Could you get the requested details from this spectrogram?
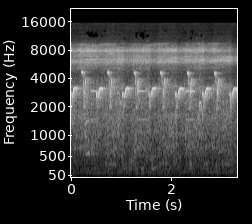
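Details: Sharp, sliding high chirps from a bar-winged prinia, repeated steadily about twice a second without pause, in a forest in the morning at Wonocoyo Village, East Java, Indonesia, with rain hissing throughout; phone recording.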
